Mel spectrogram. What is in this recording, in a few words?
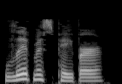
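"litmus paper", British English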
